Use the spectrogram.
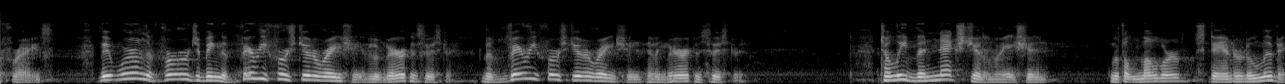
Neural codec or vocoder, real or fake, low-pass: autoencoder, 22.05 kHz, a latent of 192 numbers a frame, VITS, trained on one speaker; fake; 7.2 kHz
